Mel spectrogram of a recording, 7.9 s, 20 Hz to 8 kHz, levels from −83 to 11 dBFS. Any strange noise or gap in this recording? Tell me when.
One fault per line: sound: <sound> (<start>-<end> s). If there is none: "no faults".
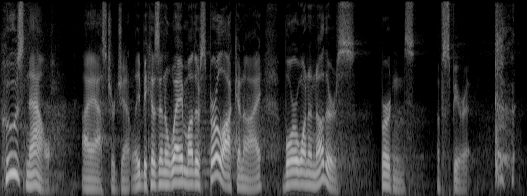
sound: cough (7.4-7.8 s)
